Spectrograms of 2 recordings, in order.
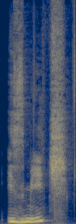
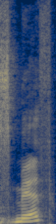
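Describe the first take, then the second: First: It is said with a Brazilian Portuguese accent. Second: It is said with a plain English accent.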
